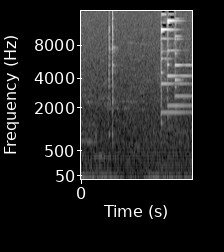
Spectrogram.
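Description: A mouse-click sound effect about half a second in, then a bright bell-like chime of several quick overlapping notes near the end: the click and notification-bell sounds of a subscribe-button animation.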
